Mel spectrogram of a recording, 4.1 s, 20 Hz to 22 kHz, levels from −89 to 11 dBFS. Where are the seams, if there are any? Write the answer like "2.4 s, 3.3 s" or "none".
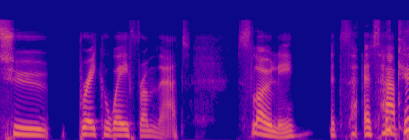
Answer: none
